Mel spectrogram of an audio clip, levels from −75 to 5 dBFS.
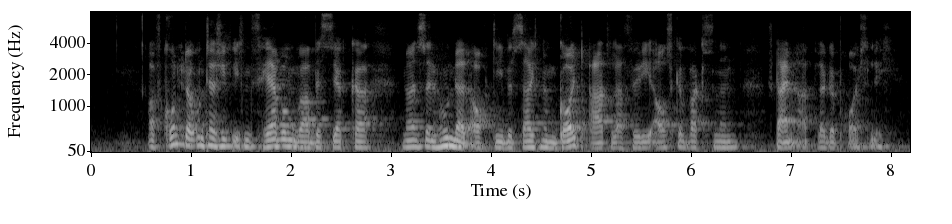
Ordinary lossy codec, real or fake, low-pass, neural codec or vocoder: none; fake; none; codec, 16 kHz, 6 kbps, DAC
